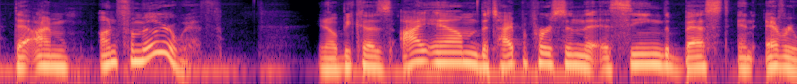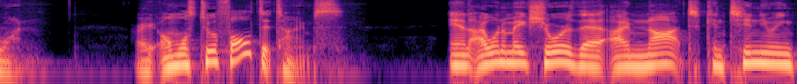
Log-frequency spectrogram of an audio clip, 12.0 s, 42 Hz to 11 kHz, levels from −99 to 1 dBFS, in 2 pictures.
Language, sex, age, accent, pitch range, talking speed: English, male, 20-39, American, 120-160 Hz, 185 wpm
